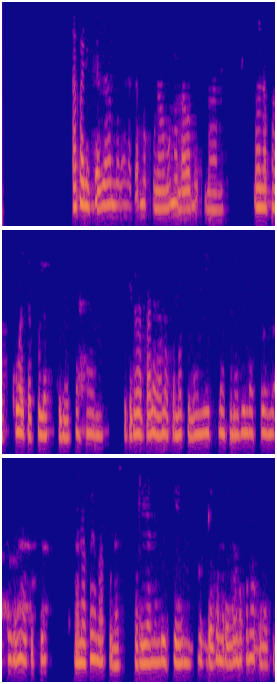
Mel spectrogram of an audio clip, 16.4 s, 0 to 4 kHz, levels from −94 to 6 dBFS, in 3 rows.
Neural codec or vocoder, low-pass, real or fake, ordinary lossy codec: none; 3.6 kHz; real; AAC, 16 kbps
